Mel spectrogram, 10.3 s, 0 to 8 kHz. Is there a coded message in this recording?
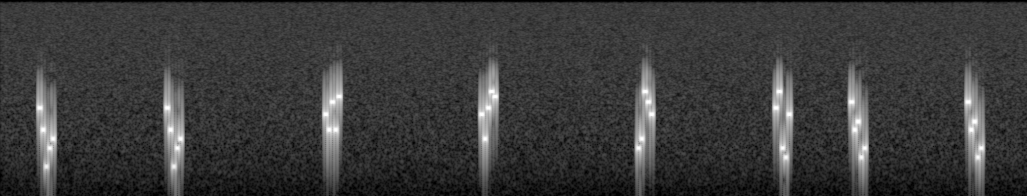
Yes: five-tone selective call (EIA) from 0.4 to 9.8 s, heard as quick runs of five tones, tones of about 30 ms. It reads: 63312 63312 53738 52698 12975 69105 73401 73401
